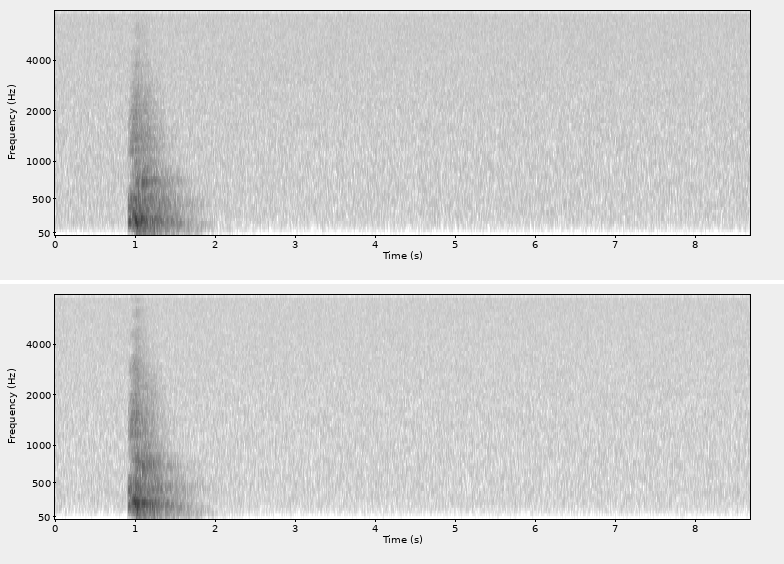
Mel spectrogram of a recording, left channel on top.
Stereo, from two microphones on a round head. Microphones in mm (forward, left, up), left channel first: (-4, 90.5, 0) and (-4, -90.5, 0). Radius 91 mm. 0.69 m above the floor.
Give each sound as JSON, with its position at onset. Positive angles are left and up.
{"t": 0.9, "sound": "a whoosh", "side_deg": -75, "distance_m": 7.0}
